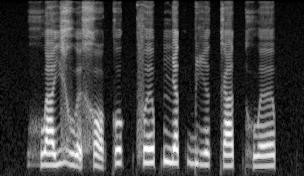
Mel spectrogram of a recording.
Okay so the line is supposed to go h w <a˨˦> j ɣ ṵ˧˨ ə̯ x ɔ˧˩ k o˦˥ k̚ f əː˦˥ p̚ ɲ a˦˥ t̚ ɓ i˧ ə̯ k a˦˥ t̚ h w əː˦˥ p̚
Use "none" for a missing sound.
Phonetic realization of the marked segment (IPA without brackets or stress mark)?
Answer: a˨˦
